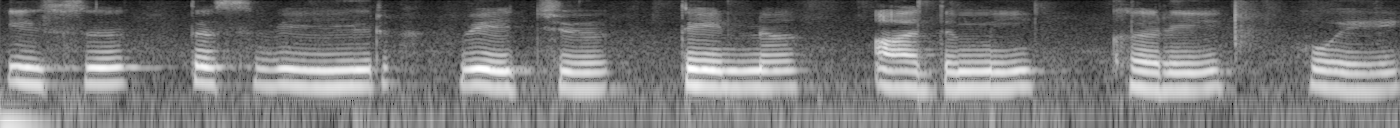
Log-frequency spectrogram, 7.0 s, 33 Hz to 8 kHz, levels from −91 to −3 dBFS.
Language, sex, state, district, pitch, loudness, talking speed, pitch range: Punjabi, female, Punjab, Kapurthala, 195 Hz, -16 LUFS, 60 wpm, 185-210 Hz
